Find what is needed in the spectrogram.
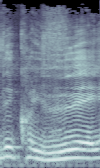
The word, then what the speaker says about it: v'koyvei: If you read it v'koyvei Hashem, you pronounce the vav, it's the vav, it's a part of the shoresh.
